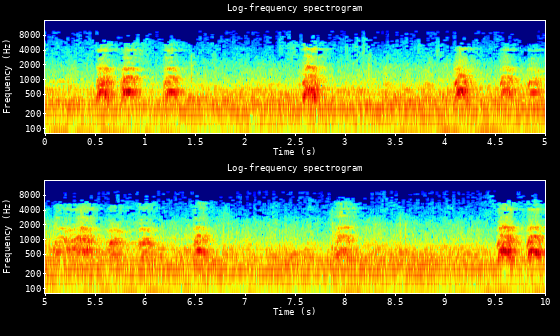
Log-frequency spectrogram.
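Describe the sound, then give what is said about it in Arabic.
A tracking dog barks many times while circling a line of suspects, giving short, sharp yaps and barks in irregular bursts with quiet gaps between them. “الكلب لف حوالين طابور الاهالي مرتين من غير ما يطلع حد.”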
